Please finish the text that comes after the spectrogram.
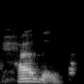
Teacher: Nah, jadi nggak boleh dilibatkan tenggorokannya. Fokus di 2 bibir saja. 2 bibir, kemudian dilepas. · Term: qalqalah sugro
